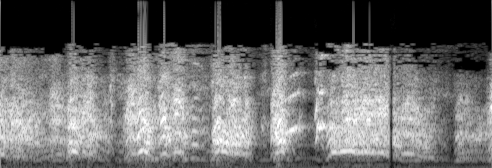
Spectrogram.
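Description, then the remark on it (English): Loud animal fight: continuous snarling and growling broken by sharp barks and yelps, thrashing and overlapping with no pauses, as the dog King battles a huge timber wolf beneath a tree in a forest. “The King launched himself at his throat with a roar of defiance.”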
